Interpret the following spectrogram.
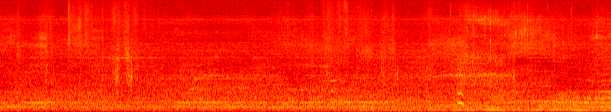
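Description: An engine running steadily in the background, a low, even hum with no change in pitch, with a short brief sound about nine seconds in.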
